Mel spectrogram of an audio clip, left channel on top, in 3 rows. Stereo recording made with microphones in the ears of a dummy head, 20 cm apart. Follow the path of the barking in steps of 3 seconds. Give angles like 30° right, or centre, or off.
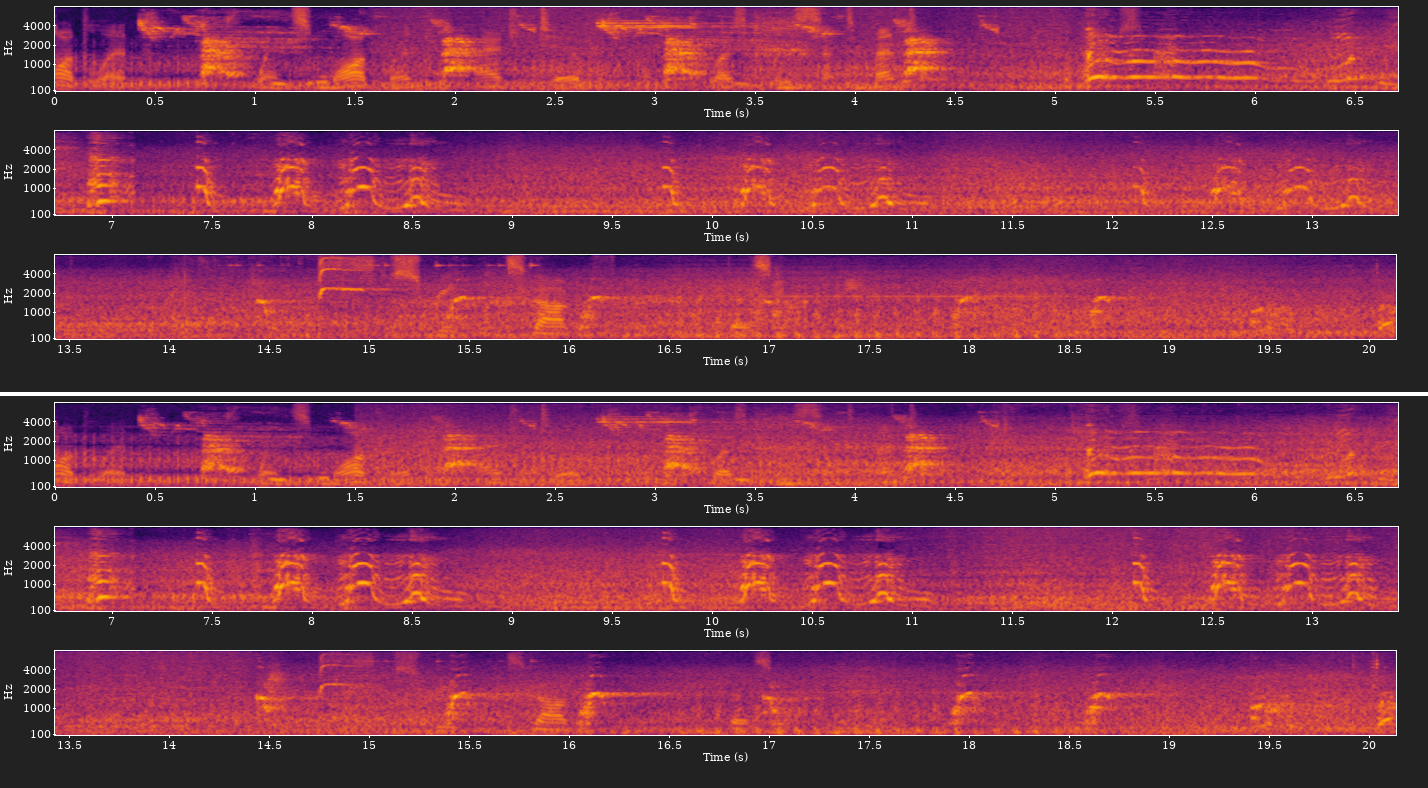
70° left, 50° left, centre, 60° right, 70° right, 80° right, 80° right.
